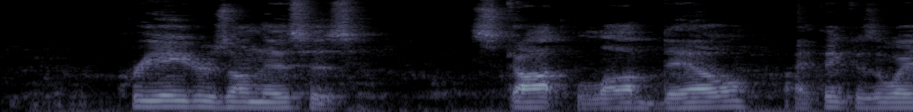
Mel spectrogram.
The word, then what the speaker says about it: Lobdell: Looks like the creators on this is Scott Lobdell, I think is the way it's pronounced, Mike Johnson, Kenneth, I think it's Rockefort, Aaron Cooter, and Eddie Barrows.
